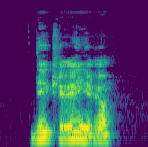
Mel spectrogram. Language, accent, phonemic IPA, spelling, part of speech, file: French, Canada, /de.kʁi.ʁa/, décrira, verb, LL-Q150 (fra)-décrira.wav
- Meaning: third-person singular future of décrire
